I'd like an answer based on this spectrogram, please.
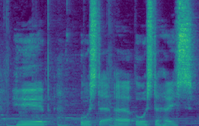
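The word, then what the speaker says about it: Huub Oosterhuis: And that's a quote from Hub Oosterhuis, which is a Dutch, clearly a Herb, or if I pronounce that correctly, Herb Oosterhuis, to use the proper Dutch pronunciation.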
